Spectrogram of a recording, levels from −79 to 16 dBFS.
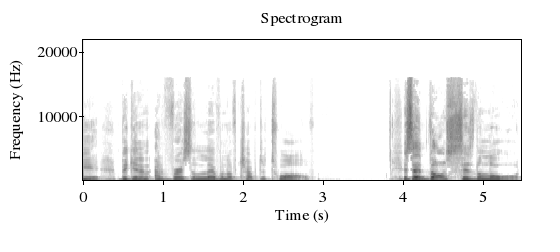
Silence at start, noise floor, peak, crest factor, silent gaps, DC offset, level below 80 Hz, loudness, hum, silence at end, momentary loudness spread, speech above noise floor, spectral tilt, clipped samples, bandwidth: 0 s; -79 dBFS; -8 dBFS; 20 dB; none; under 0.1%; -60 dBFS; -26 LUFS; none; 0.05 s; 16 LU; 52 dB; -4.5 dB/octave; under 0.1%; 16.5 kHz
